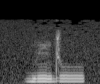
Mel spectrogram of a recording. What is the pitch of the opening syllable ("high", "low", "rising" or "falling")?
high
